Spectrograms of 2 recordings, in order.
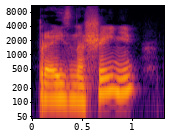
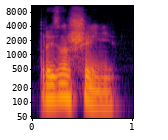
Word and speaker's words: Произношение: Произношение, bah, tu vois qu'il y a deux O, de proizno, eh bien ces deux O-là, n'étant pas accentués, se prononcent comme des A. Произношение.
